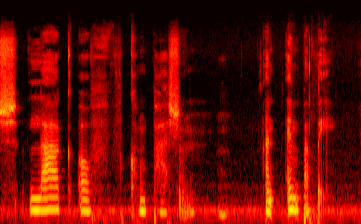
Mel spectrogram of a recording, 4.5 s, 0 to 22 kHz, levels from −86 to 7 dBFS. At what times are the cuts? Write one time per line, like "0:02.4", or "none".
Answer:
0:03.5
